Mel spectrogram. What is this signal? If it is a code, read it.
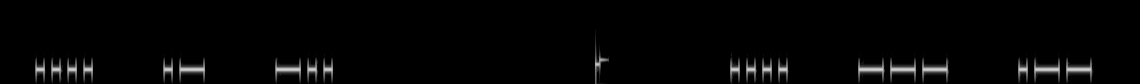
Morse code, heard as a keyed tone, about 15 wpm, spaced as for 8 wpm, 700 Hz. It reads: HAD HOW
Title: 3x Character Spacing - Top 100 Words - 15wpm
